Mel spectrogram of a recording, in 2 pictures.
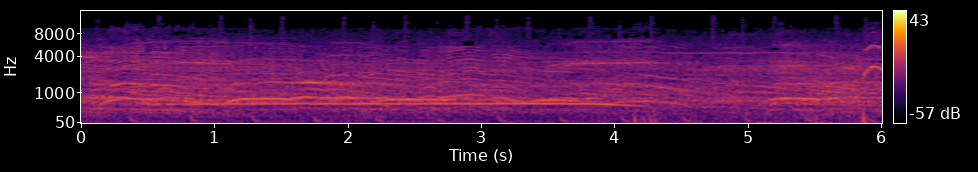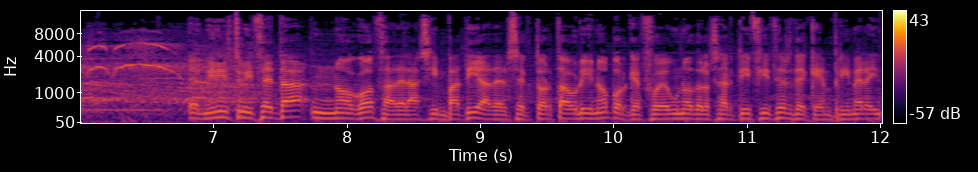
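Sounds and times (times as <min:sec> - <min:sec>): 
bullring crowd booing: 0:00.0 - 0:10.1
speech: 0:06.8 - 0:12.0.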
